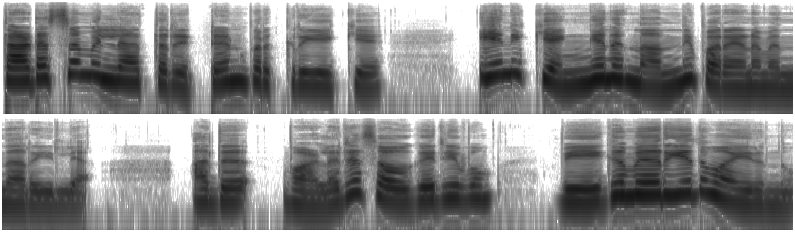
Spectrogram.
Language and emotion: Malayalam, happy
